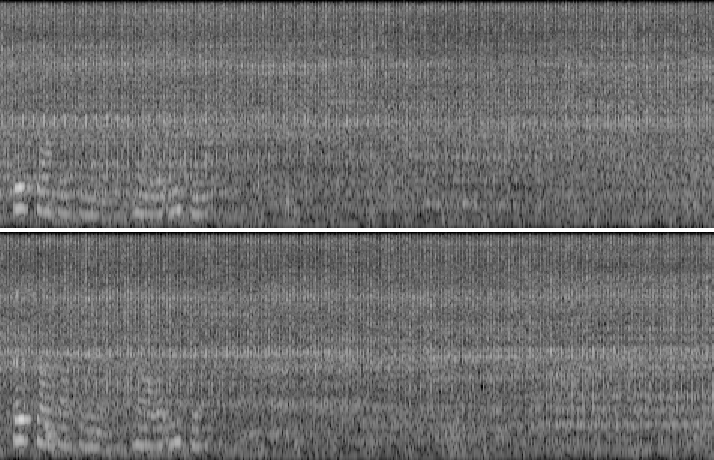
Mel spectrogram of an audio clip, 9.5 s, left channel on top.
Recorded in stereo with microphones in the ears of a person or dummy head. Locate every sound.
0.2 s a woman speaking: 20° right (ahead or behind), 2.5 m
